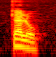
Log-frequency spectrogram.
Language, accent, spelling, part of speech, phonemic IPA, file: French, France, calot, noun, /ka.lo/, LL-Q150 (fra)-calot.wav
- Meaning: 1. forage cap 2. large marble used in kids' games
